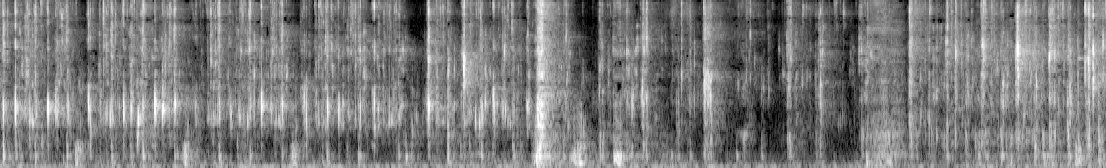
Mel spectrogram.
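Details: A Pit Bull called nomyen gnaws a raw whole Thai duck, its first such meal: loud sharp crunches and bone cracks in clusters, separated by brief quiet pauses, plus wet lip smacking.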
